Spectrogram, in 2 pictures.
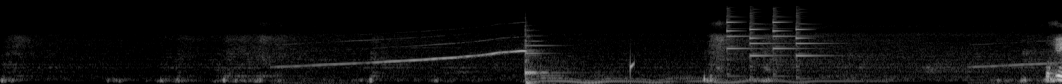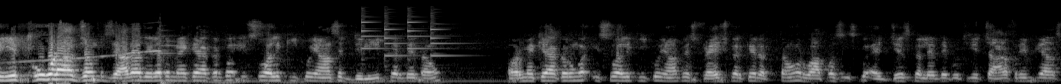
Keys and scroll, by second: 10.6 space, 14.8 Delete.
